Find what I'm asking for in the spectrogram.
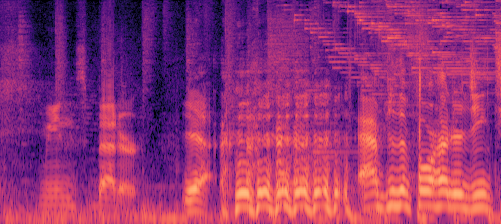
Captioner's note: laughter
